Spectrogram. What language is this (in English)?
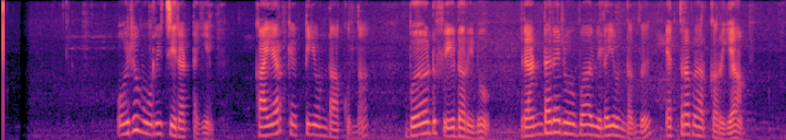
Malayalam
